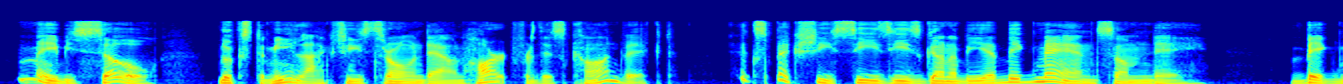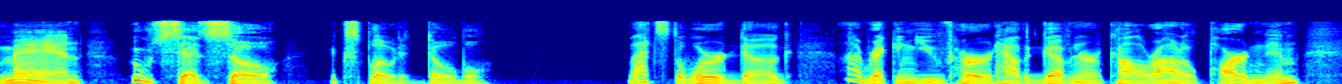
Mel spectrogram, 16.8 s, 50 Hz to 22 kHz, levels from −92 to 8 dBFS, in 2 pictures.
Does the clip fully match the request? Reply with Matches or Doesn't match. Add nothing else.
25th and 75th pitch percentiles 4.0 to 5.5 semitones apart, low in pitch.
Matches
